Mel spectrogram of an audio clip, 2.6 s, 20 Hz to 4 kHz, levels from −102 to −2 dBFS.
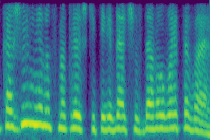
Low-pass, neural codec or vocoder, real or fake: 3.6 kHz; codec, 16 kHz, 1 kbps, FreqCodec, smaller model; fake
